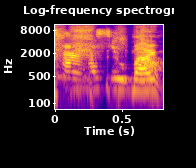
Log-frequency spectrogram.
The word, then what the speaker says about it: char siu pau: Tell me about, on the street food tour, tell me about the steam buns, the char siu pau. – Ah, well pronounced, friend. The char siu pau.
